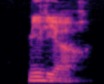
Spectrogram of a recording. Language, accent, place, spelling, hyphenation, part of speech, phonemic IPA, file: French, France, Paris, milliard, mil‧liard, numeral, /mi.ljaʁ/, LL-Q150 (fra)-milliard.wav
- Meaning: billion (10⁹)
